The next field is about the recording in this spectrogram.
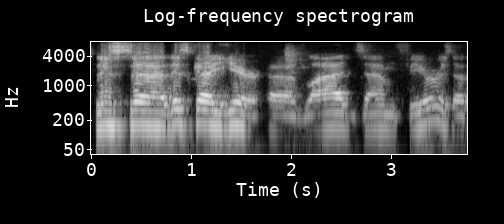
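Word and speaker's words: Vlad Zamfir: go like this this uh this guy here Vlad zamere is that how you pronounce it yep that's correct um he's saying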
